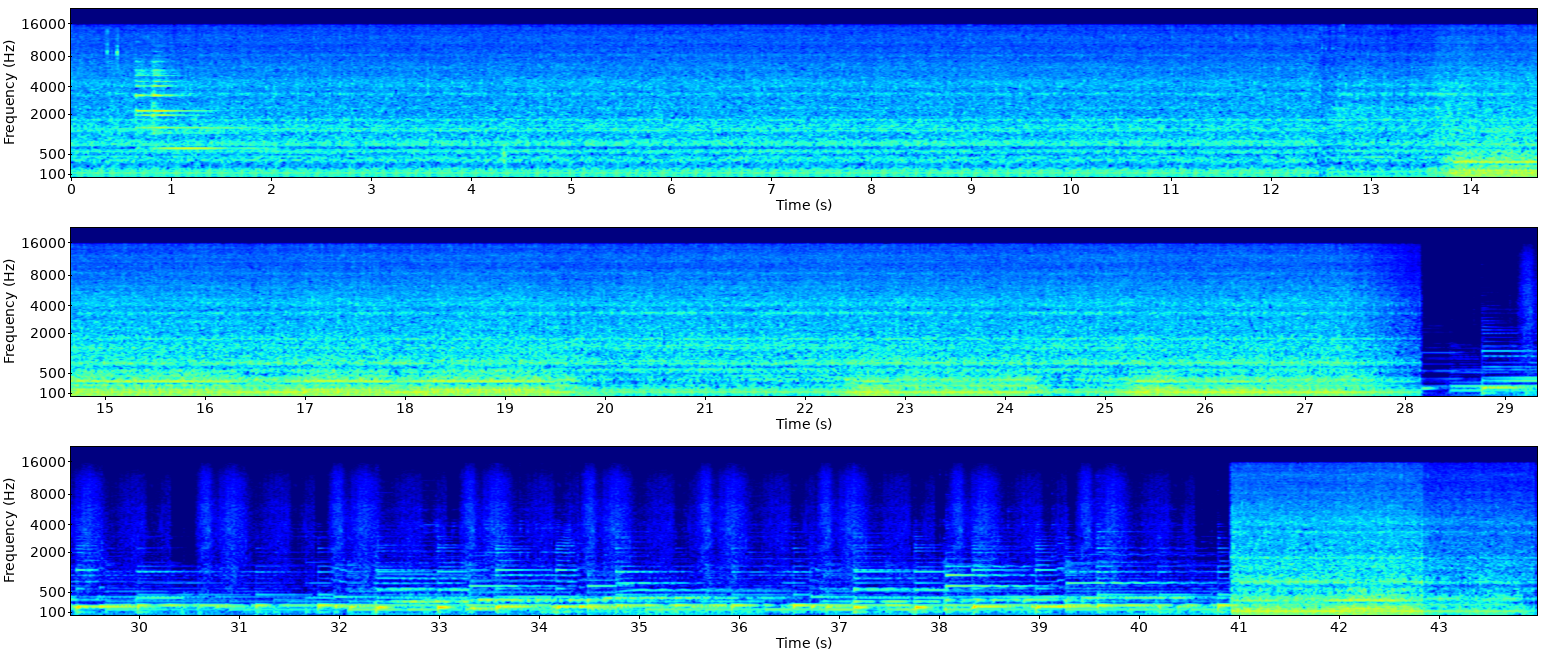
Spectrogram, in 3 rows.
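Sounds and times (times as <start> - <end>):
small electric motor humming: 0.0 - 28.2, 41.0 - 43.9.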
